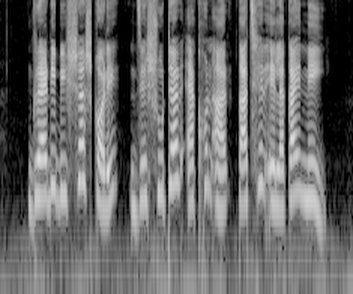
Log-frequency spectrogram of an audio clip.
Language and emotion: Bengali, neutral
